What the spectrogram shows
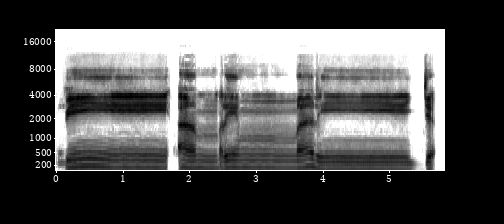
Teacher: Fi amrim, rimnya yang ditahan ya. Idgomiguna.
